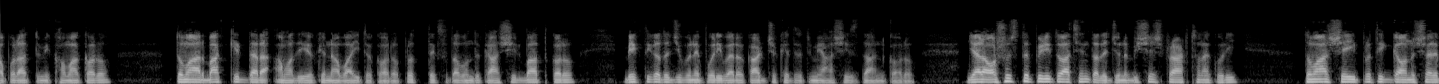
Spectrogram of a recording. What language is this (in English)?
Bangla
